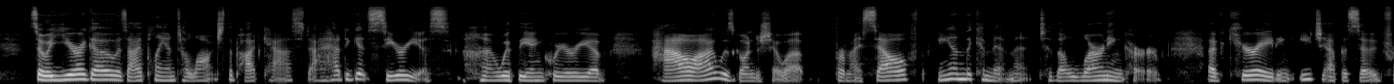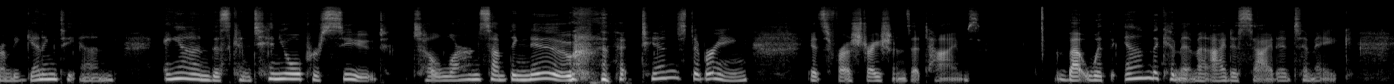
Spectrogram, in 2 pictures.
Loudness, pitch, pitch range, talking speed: -27 LUFS, 210 Hz, 185-235 Hz, 145 wpm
